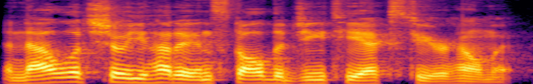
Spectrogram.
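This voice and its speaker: A man's voice: medium pitch, animated, fast talker. A man presenting an instructional product tutorial in a plain, procedural way.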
